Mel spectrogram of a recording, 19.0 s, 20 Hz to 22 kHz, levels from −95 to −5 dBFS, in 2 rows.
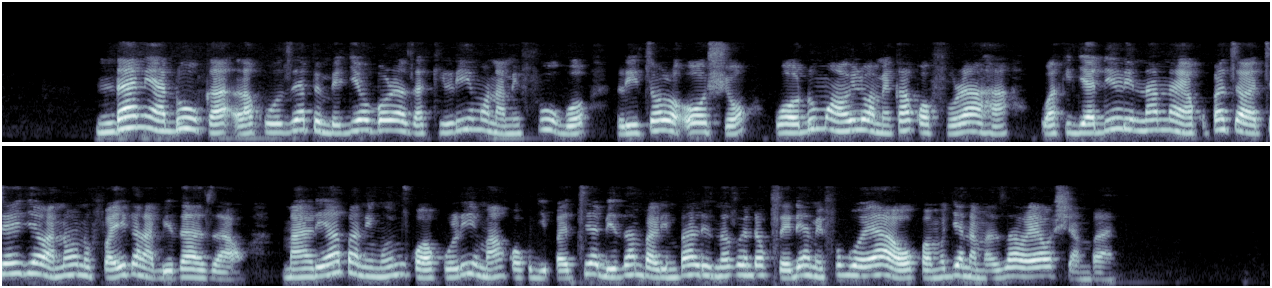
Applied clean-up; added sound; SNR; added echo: none; none; none; none.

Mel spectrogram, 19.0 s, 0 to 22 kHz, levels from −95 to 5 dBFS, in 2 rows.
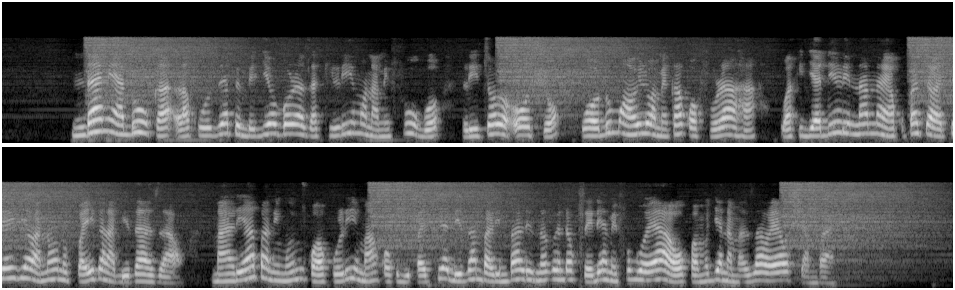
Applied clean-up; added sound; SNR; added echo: none; Hi-hat; 19 dB; none.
